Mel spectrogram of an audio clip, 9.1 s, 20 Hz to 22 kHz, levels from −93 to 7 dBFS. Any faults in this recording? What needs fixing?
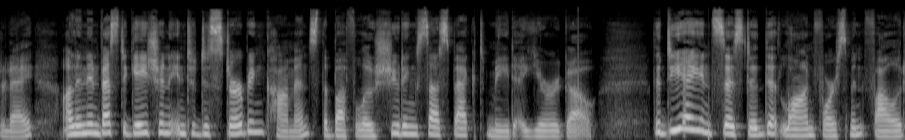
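A regular click or pop cuts through the speech every 1.31 s, starting at 0.56 s and recurring about seven times through 8.39 s. The steady spacing points to clock drift buffer slips: two devices likely running on independent clocks that disagree by something on the order of 700 ppm, so the buffer between them creeps until a block of a few dozen samples is dropped or repeated, producing each click. Lock both devices to a common word clock or use asynchronous sample-rate conversion at the interface boundary.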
